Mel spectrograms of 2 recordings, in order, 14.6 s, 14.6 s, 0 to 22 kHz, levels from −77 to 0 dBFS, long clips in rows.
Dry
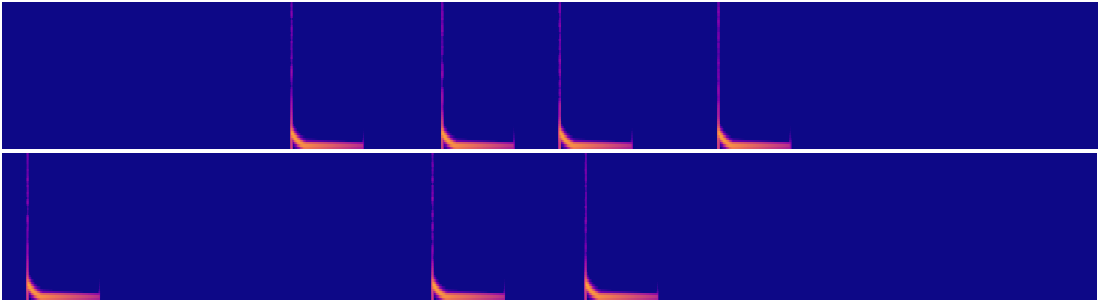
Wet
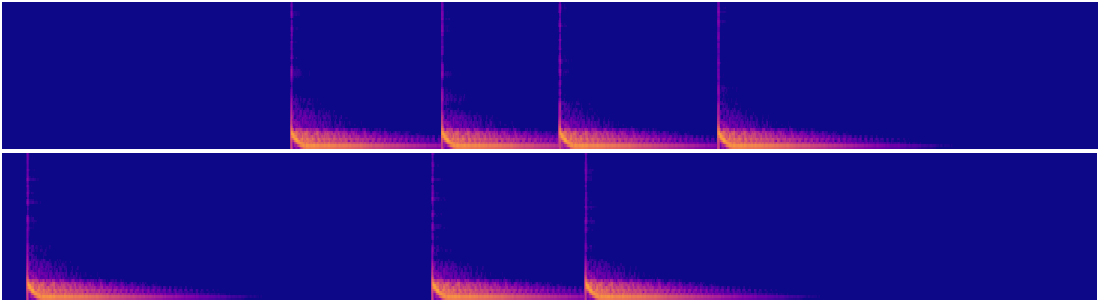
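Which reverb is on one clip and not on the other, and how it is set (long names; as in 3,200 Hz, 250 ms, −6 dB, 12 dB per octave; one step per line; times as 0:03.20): feedback delay network reverb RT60 1.1 s, low-frequency decay 1.3×, high-frequency decay 0.7×, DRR 8 dB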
